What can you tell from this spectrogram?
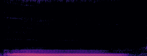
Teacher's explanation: pronounced as a prolonged oo, with the sound gradually rolling forward along your upper palate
